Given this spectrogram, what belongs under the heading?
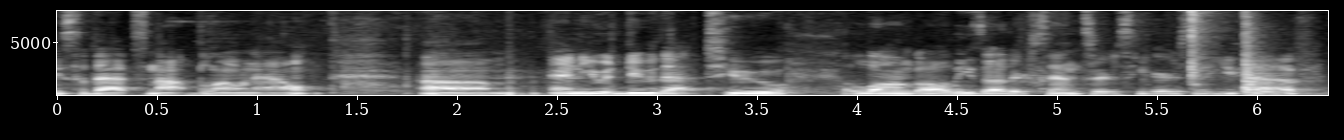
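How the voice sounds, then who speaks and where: A man's voice: mid-range voice, gravelly, background noise. A man casually explaining how he fixed his dryer, hesitant and full of fillers, at home by the machine. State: out of breath. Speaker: homeowner showing a repair. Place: home laundry area, indoors.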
